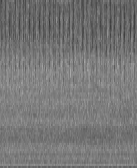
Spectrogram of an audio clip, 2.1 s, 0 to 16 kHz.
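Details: 2006 Chrysler 300 SRT8 V8 at idle after intake manifold gasket replacement (owner suspected intake leak from slight vibration on cold start): deep, steady low rumble with even beat, no knocks or shake, no body vibration; smooth, healthy idle.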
